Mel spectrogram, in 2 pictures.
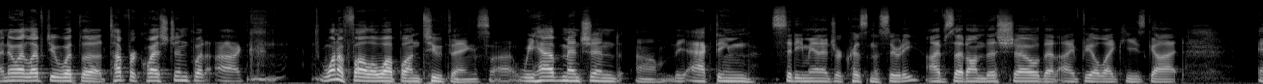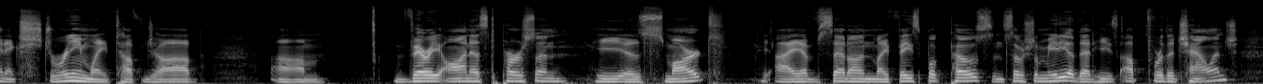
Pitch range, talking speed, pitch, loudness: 130-160 Hz, 160 wpm, 145 Hz, -23 LUFS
